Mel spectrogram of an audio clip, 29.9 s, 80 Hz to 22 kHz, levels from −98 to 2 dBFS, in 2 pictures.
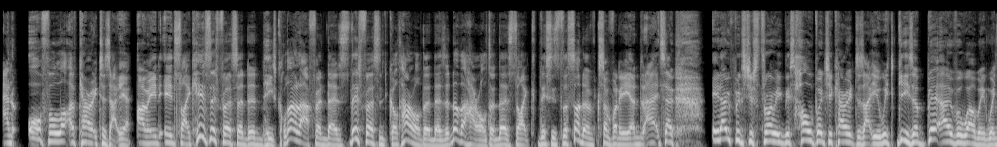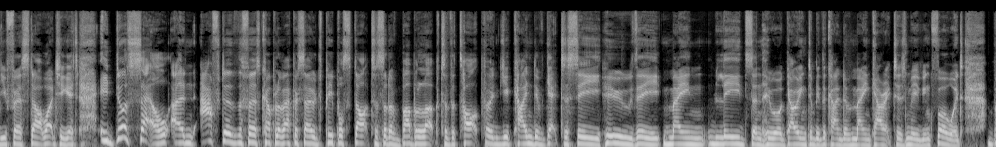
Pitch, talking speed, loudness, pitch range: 150 Hz, 215 wpm, -21 LUFS, 135-170 Hz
